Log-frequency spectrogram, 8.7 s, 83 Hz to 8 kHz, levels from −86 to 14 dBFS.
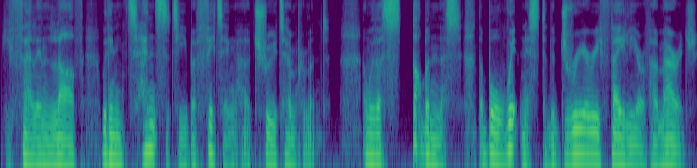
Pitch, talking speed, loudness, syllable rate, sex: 95 Hz, 170 wpm, -22 LUFS, 5.3 syllables/s, male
